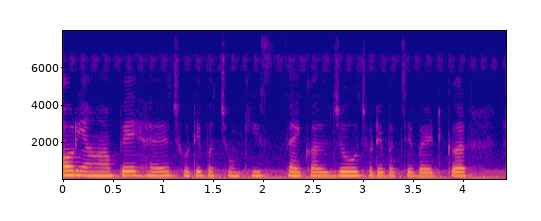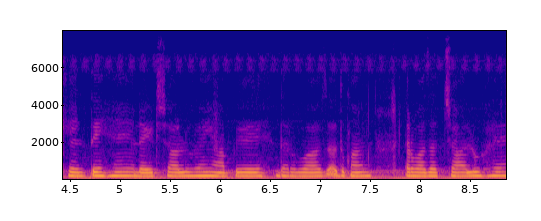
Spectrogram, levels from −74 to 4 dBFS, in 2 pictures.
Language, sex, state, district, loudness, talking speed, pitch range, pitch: Hindi, female, Odisha, Khordha, -19 LUFS, 160 wpm, 190-210 Hz, 195 Hz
